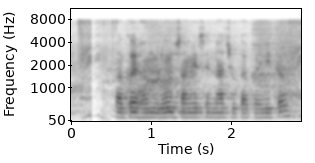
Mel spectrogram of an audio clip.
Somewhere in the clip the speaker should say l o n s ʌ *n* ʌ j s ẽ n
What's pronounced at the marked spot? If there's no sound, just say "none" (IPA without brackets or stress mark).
m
